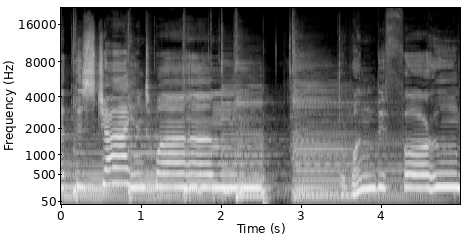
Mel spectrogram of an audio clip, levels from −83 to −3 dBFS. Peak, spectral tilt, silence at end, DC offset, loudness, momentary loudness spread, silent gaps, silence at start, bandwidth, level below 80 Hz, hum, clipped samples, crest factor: -2 dBFS; -5 dB/octave; 0 s; under 0.1%; -14 LUFS; 10 LU; none; 0 s; 17 kHz; -42 dBFS; none; under 0.1%; 12 dB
